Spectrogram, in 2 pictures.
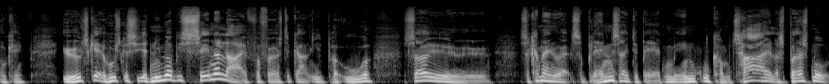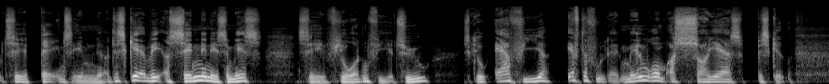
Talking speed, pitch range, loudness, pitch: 215 wpm, 105-160 Hz, -19 LUFS, 130 Hz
